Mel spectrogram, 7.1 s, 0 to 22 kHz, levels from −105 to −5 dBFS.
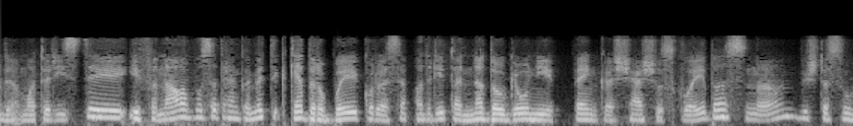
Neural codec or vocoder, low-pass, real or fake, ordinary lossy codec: codec, 16 kHz, 0.5 kbps, X-Codec, HuBERT features, trained on LibriSpeech; 7.2 kHz; fake; AAC, 24 kbps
